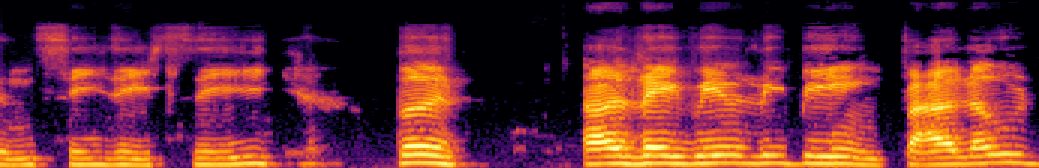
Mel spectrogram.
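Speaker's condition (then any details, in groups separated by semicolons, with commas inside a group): Cerebral palsy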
